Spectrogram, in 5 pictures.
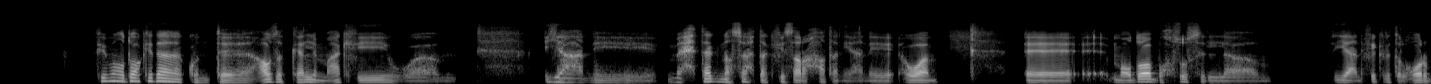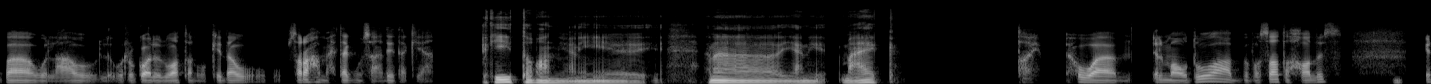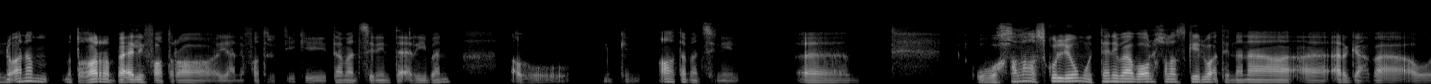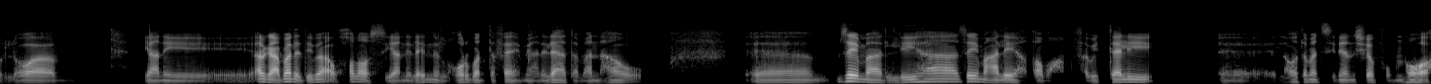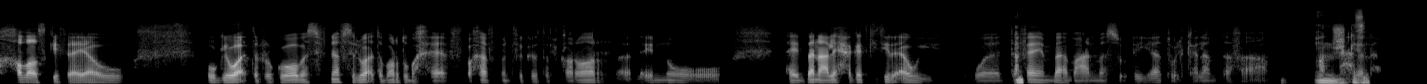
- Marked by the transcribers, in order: other background noise; tapping; unintelligible speech
- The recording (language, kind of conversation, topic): Arabic, advice, إيه اللي أنسب لي: أرجع بلدي ولا أفضل في البلد اللي أنا فيه دلوقتي؟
